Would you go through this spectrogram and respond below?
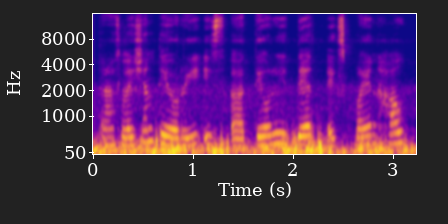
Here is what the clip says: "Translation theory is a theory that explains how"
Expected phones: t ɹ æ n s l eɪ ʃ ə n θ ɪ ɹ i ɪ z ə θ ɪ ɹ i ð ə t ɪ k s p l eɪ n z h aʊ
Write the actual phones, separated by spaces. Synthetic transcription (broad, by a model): t ɹ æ n s l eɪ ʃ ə n t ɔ ɹ i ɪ s ə t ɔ ɹ i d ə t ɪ k s p l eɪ n h aʊ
